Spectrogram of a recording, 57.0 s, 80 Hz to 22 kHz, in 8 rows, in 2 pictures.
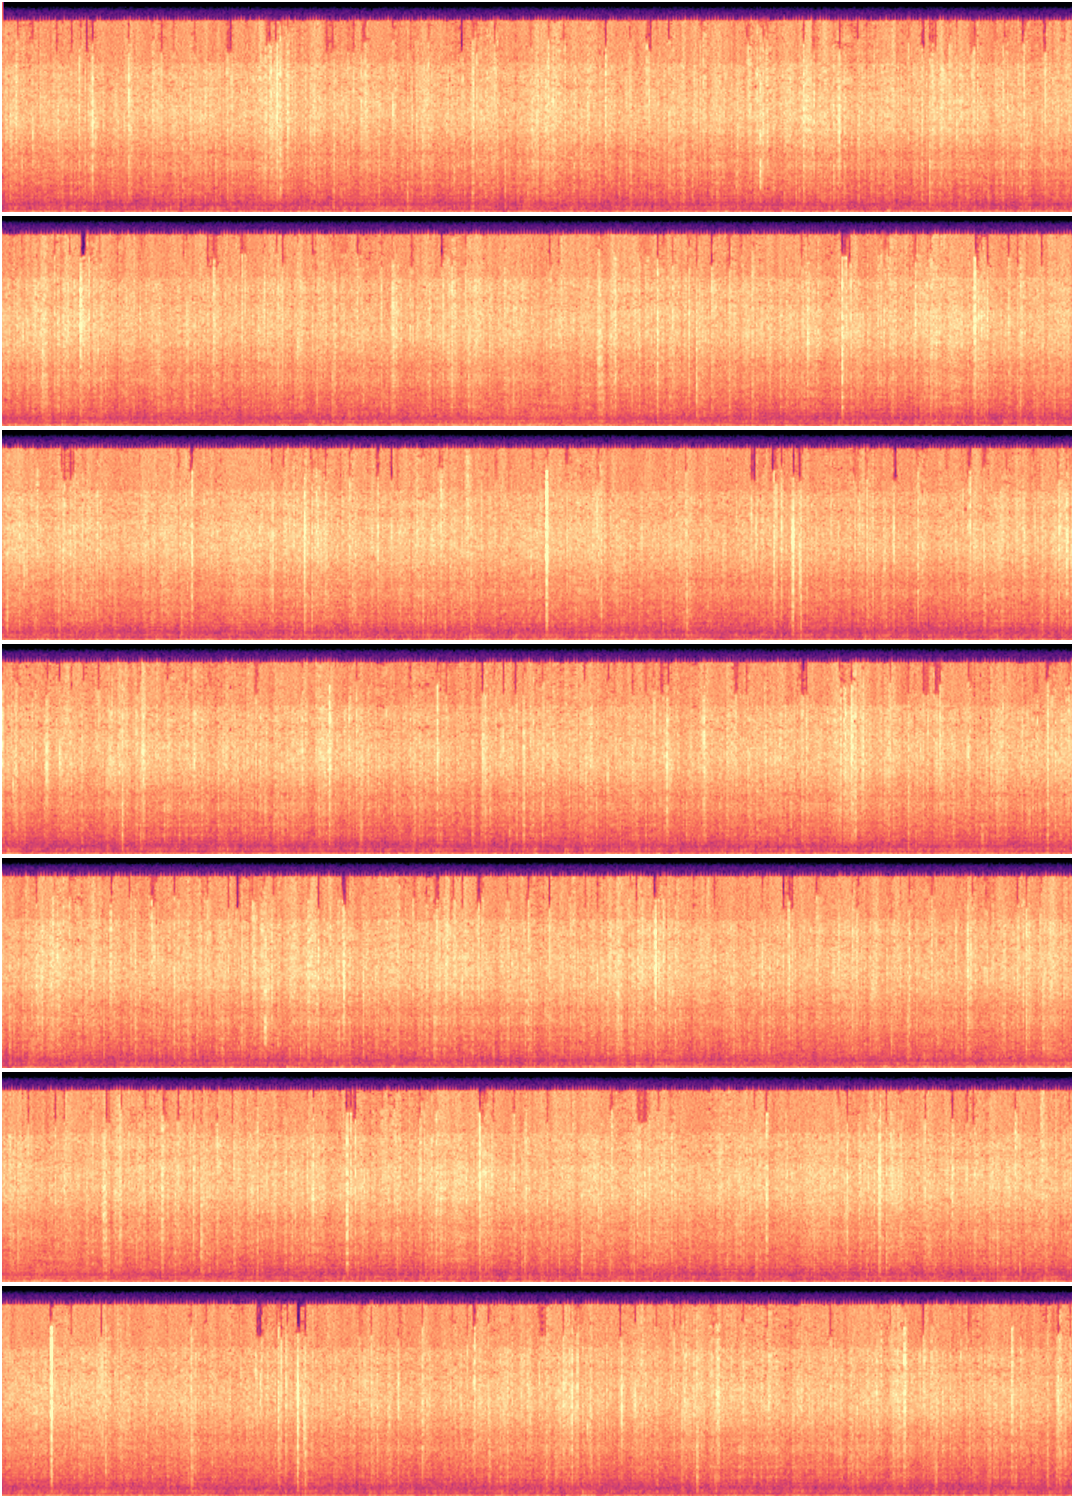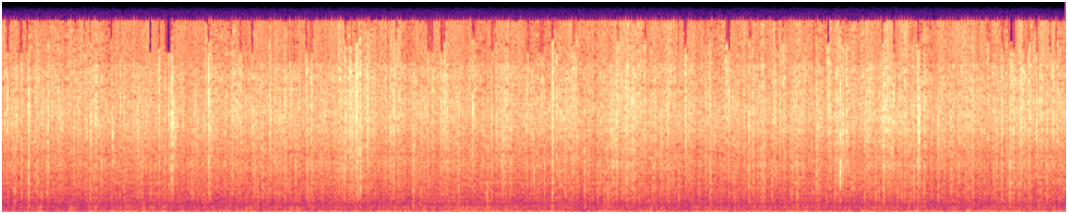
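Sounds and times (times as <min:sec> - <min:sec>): soft hiss: 0:00.0 - 0:19.6, 0:24.5 - 0:50.3
loud fire pops: 0:00.0 - 0:57.0
wood fire crackling: 0:00.0 - 0:57.0.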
